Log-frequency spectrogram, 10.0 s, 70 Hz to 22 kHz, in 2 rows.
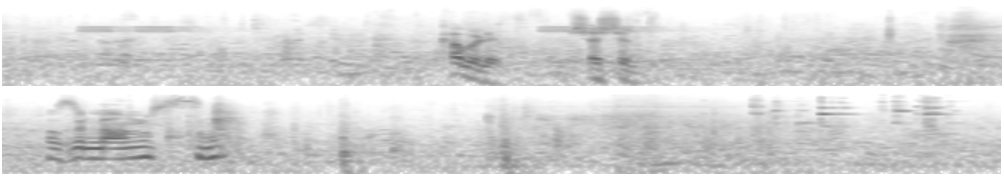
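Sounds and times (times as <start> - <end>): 
faint indistinct voices: 0.0 - 9.9
speech: 2.2 - 3.4, 5.2 - 6.4
wine glasses clinking: 8.7 - 9.9.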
